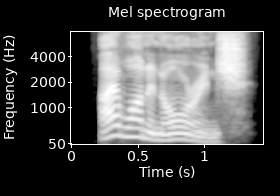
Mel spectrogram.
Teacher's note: en el caso de la palabra want y la palabra an, el sonido de la T casi ni se percibe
